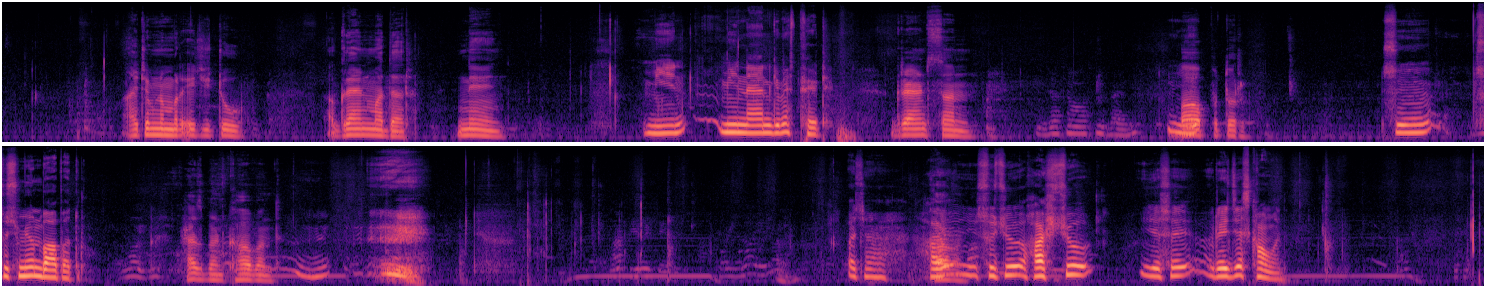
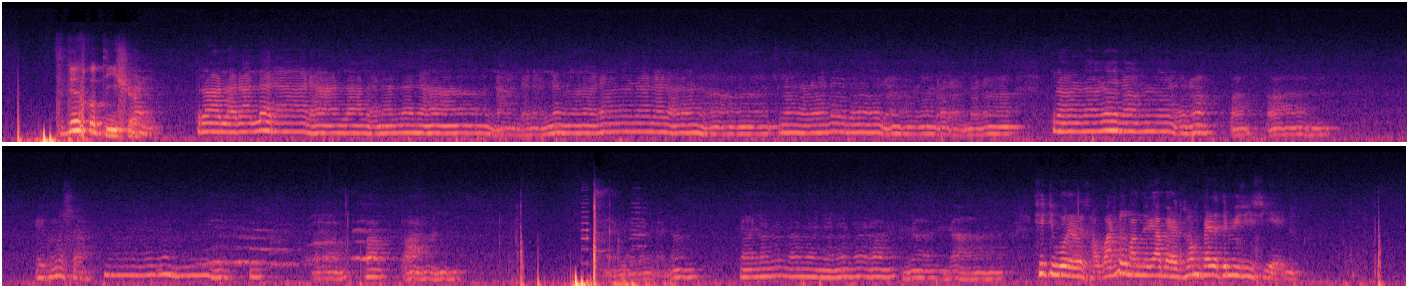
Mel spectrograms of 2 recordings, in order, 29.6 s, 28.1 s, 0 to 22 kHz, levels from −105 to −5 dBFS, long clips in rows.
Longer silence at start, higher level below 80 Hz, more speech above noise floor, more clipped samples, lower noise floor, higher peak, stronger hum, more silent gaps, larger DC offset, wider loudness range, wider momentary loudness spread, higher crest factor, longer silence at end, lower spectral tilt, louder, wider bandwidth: first, 1.25 s vs 0 s; second, -72 dBFS vs -40 dBFS; first, 40 dB vs 24 dB; neither; first, -73 dBFS vs -56 dBFS; about the same, -10 dBFS vs -8 dBFS; neither; neither; neither; about the same, 11 LU vs 9 LU; first, 23 LU vs 16 LU; about the same, 26 dB vs 28 dB; first, 1.55 s vs 0 s; second, -6.5 dB/octave vs -8 dB/octave; about the same, -34 LUFS vs -36 LUFS; first, 18.5 kHz vs 9 kHz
